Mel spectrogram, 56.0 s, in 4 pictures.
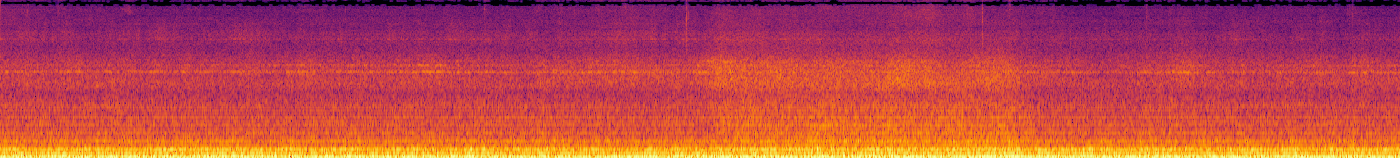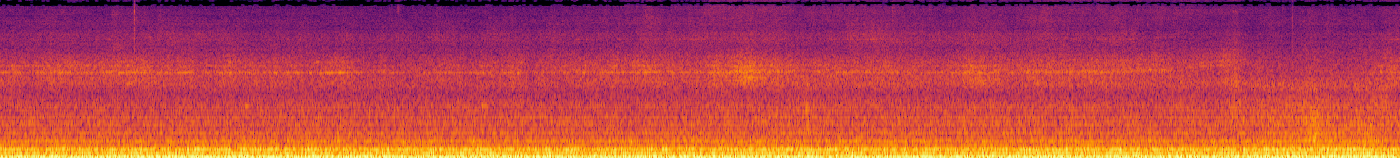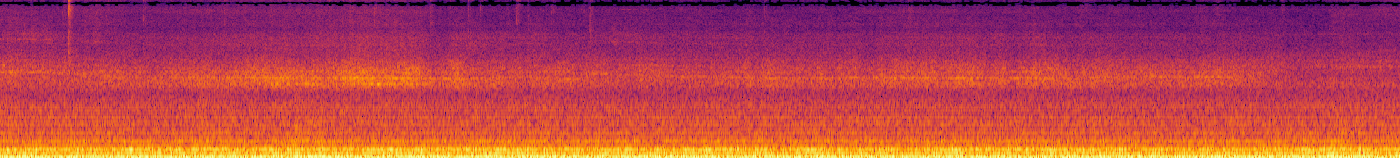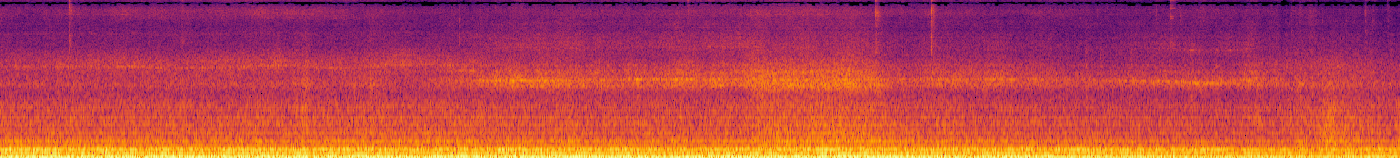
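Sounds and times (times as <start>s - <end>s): faint high whine: 0.0s - 56.0s
train wheels rumbling: 0.0s - 56.0s.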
